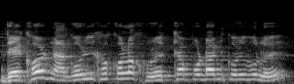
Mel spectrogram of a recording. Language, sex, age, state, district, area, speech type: Assamese, male, 45-60, Assam, Charaideo, urban, spontaneous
